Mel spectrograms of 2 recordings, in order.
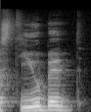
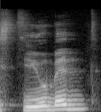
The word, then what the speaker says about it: stupid: بنقوله كده اللي هو stupid اللي هو student، لا احنا بنقوله double o double o double o. ازاي؟ انا مش بقول stupid، لا بقول stupid stupid stupid stupid، فانا بنطق هنا اليو double o، بنطق اليو double o،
